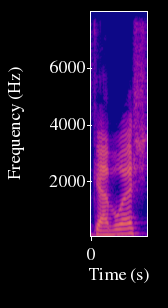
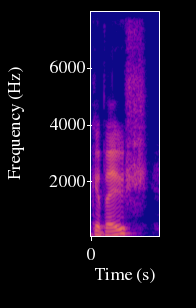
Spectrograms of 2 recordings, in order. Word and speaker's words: Gaboosh: been roasting people for mispronouncing his name as gabawesh instead of gaboosh and gave away the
